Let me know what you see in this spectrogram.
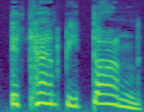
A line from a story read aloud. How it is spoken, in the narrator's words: exclaimed Rhea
